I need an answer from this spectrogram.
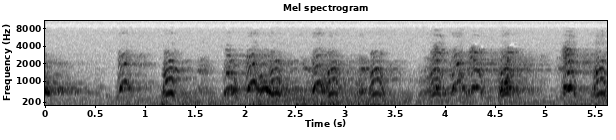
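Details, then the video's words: At 3 AM in Aliseda (Los Galaperos), a dog barks as it does each night while its owners sleep; separate loud barks repeat roughly every half second over a low background rumble. "Ladridos de perro a las 3 AM TODAS LAS PUTAS NOCHES EN ALISEDA (LOS GALAPEROS)sus dueños duermen!"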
